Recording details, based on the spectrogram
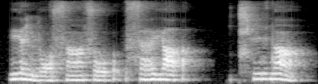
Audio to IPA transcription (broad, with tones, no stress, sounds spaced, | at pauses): j e˦˨ ɲ ɔ˨ s ã˦ s ʊ˦ ʔ | s ɛ˦ j ä˦ ʔ | t͡ɕʰ i˦ d ã˦˨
